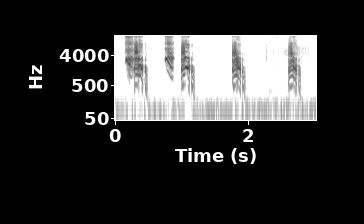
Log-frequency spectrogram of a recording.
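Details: Female black francolin from Pakistan, hunting setting: four harsh, squawking notes with a falling, buzzy edge, spaced irregularly over three seconds against a quiet background.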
